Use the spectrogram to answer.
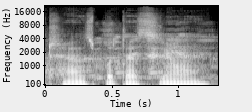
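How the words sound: It is said with a French accent.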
